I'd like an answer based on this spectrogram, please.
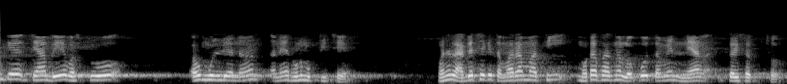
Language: Gujarati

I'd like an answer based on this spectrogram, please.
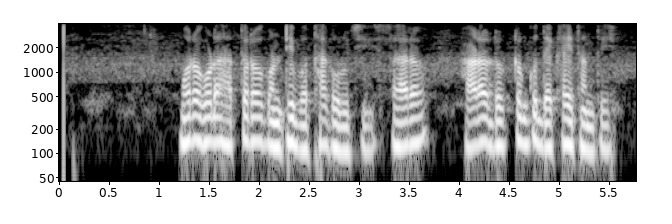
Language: Odia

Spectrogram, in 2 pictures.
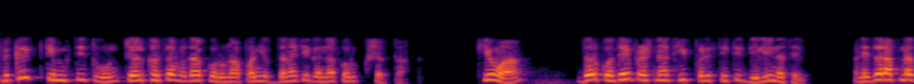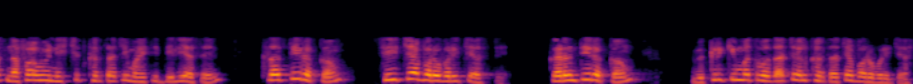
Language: Marathi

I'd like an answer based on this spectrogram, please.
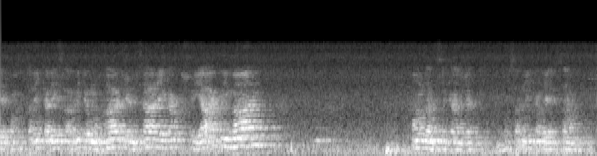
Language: Spanish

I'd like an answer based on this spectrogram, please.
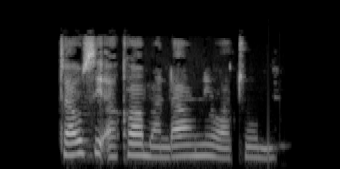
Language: Swahili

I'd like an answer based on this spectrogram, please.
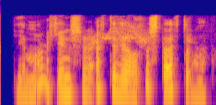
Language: Icelandic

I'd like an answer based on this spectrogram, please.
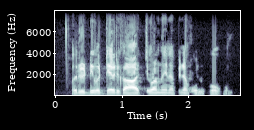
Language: Malayalam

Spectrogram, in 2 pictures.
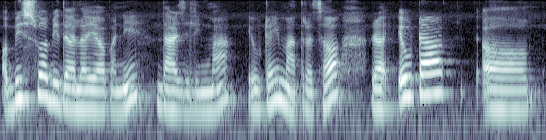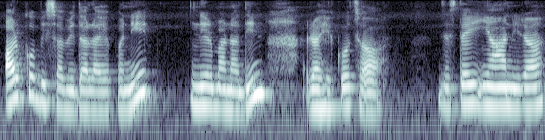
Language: Nepali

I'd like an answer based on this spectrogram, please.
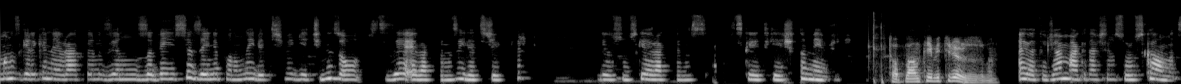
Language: Turkish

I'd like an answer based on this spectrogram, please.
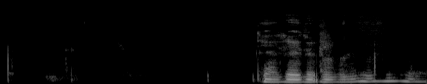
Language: Min Nan Chinese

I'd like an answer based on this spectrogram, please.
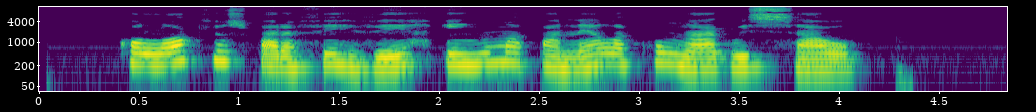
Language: Portuguese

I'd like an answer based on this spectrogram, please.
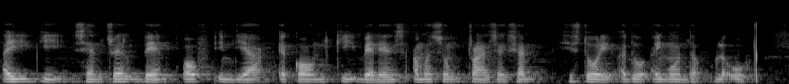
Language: Manipuri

